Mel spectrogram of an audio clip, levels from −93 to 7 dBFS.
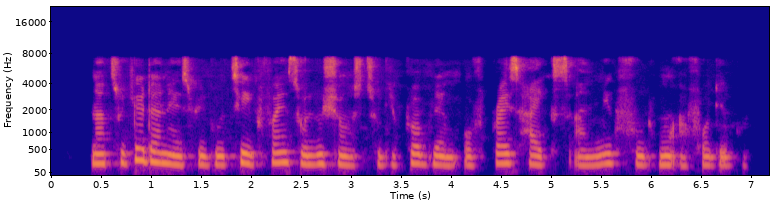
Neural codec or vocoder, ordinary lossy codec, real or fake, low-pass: codec, 44.1 kHz, 7.8 kbps, DAC; none; fake; 7.2 kHz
